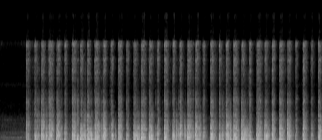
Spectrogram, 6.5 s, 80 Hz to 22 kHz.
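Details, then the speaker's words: Stranger PBT 800 amplifier playing music via direct line input, volume raised then lowered; loud but rough, crushed distortion either way, traced to a faulty driver board that needs repair. "আমি সাউন্ডটা কমিয়ে দিয়েছি, একই আওয়াজ। তো বন্ধুরা, এই driver বোর্ডটাকে ঠিক করতে হবে, এটা প্রবলেম আছে।"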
